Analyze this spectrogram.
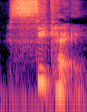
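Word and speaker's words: Csikai: His name is Dr. CK, and it sounds like letter C, letter K, and it's spelled it's spelled C, S as in Sam, I, K-A-I.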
